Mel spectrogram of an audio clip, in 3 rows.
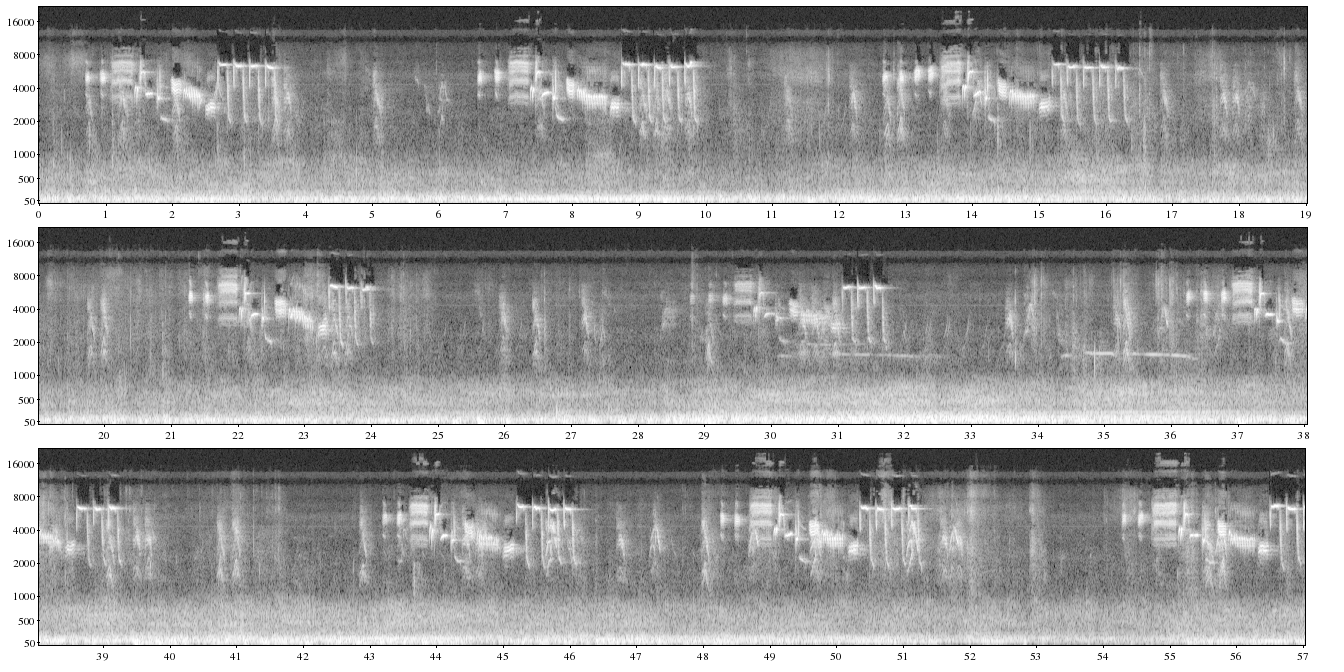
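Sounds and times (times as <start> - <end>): songbird singing: 0.0 - 10.1, 11.2 - 24.3, 25.6 - 52.6, 53.6 - 57.0
steady low rumble: 0.0 - 56.8.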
